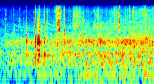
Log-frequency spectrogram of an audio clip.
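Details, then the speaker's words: BBSHD mid-drive e-bike motor: steady insect-like buzz with a few clicks when pedaling cadence lags the motor under assist, silent under throttle; cause unknown, owner wonders about gearing or controller configuration. "so when the motor's kicking in it oh God and the Cadence is just a bit slower than the the motor under torque and under throttle there's no noise whatsoever but when I let off pedaling you can hear it spin down and then when I start pedaling and if I don't go as fast as the motor wants to go you'll hear it"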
